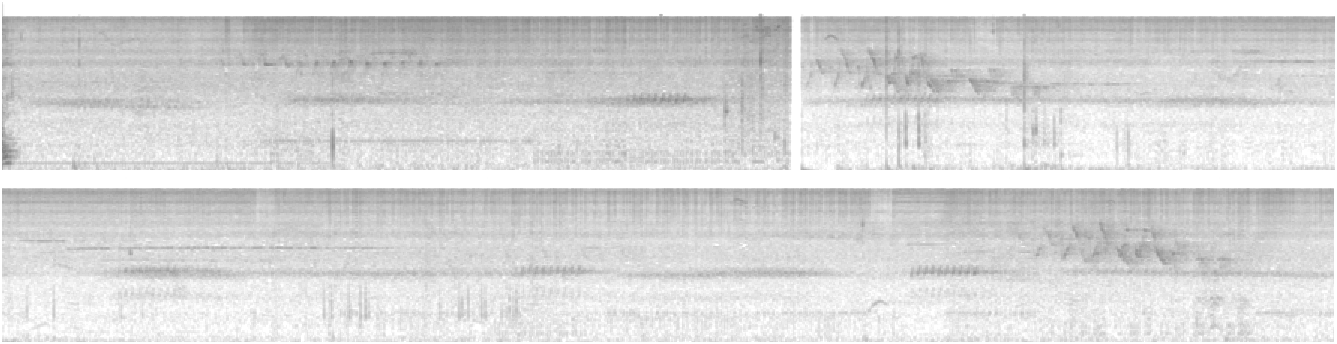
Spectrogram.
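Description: Near silence: faint outdoor ambience with a soft high chirp repeating about once a second and a few faint bird calls.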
